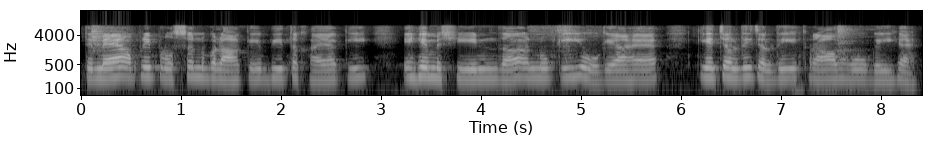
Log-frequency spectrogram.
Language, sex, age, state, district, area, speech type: Punjabi, female, 60+, Punjab, Jalandhar, urban, spontaneous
